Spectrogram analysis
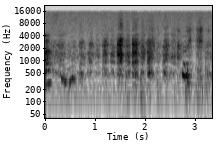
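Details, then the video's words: A dog wrestling pants in rapid, irregular breaths, about three per second, with soft squeaky whines mixed in and a person's voice close by. "Lazy Dog Wrestling"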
